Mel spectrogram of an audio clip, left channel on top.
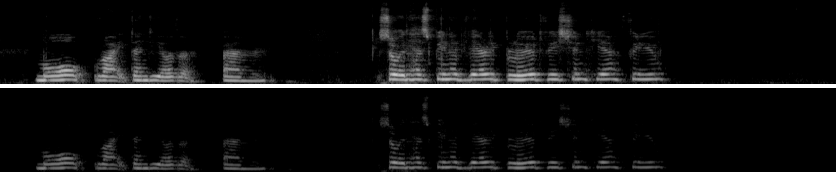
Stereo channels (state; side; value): quieter; right; 17.4 dB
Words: more right than the other. So it has been a very blurred vision here for you.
